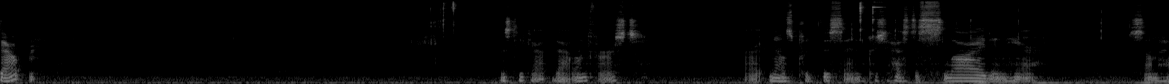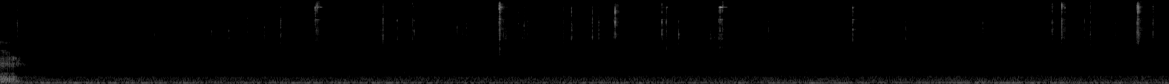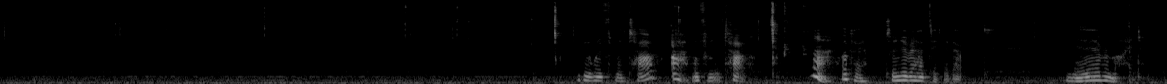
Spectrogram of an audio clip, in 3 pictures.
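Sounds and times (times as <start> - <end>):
faint low hum: 0.0 - 35.0
small metal parts clicking: 4.1 - 4.6, 13.0 - 25.2, 27.4 - 29.2.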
